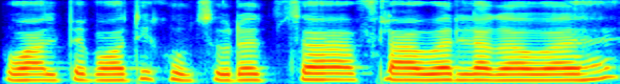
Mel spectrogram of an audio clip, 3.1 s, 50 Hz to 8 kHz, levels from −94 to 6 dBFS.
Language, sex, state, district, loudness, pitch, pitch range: Hindi, female, Delhi, New Delhi, -14 LUFS, 210 Hz, 205-220 Hz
